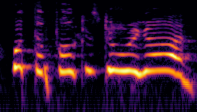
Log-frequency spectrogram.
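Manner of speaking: high, startled yelp of disbelief; a villager suddenly seeing the body; shocked outburst. Acted. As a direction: blurt it out in high alarm. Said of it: "Lester's just".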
